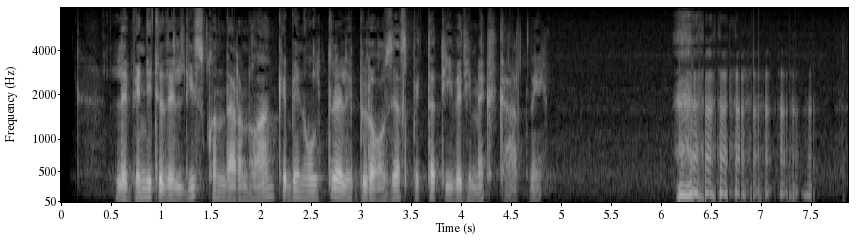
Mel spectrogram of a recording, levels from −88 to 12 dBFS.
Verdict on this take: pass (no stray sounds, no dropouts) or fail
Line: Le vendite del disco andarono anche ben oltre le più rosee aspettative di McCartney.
fail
